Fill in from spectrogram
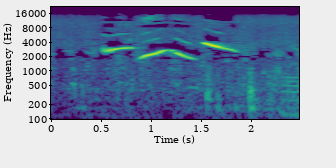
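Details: A mutation-plumage Green-winged Saltator sings three loud, clear whistles in quick succession: a short rising note, an arched sweeping note, then a falling slur, over faint background noise; it has sung nonstop since last year's moult.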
